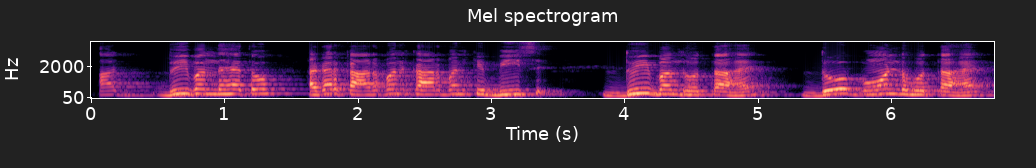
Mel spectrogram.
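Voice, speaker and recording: A high-voiced male chemistry teacher runs a casual coaching class. He is chatty and coaxing, and keeps firing questions at his students before answering them himself. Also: a little slow, fairly bright tone, highs cut off. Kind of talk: casual coaching lesson at a board.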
